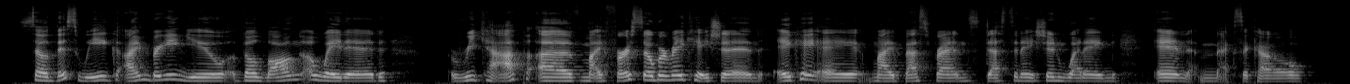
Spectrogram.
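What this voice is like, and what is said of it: Slightly congested voice. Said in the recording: “my voice isn't 100% how it normally sounds and if I sound a little congested.”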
